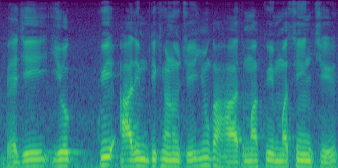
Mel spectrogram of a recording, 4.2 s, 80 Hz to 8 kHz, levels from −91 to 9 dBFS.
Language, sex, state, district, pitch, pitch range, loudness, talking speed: Garhwali, male, Uttarakhand, Tehri Garhwal, 115 Hz, 105-120 Hz, -14 LUFS, 170 wpm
